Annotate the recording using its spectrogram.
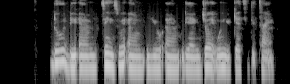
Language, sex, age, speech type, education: Nigerian Pidgin, female, 15-29, spontaneous, tertiary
